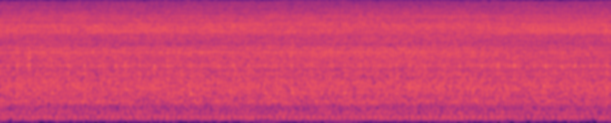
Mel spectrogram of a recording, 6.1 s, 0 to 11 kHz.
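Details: Dental suction unit (Micro-Smart, firmware 20180223) in a test rig, ball valve simulating a spittoon valve: steady airy rushing hiss with low motor rumble, unbroken, light but fairly constant flow, pulling nicely.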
